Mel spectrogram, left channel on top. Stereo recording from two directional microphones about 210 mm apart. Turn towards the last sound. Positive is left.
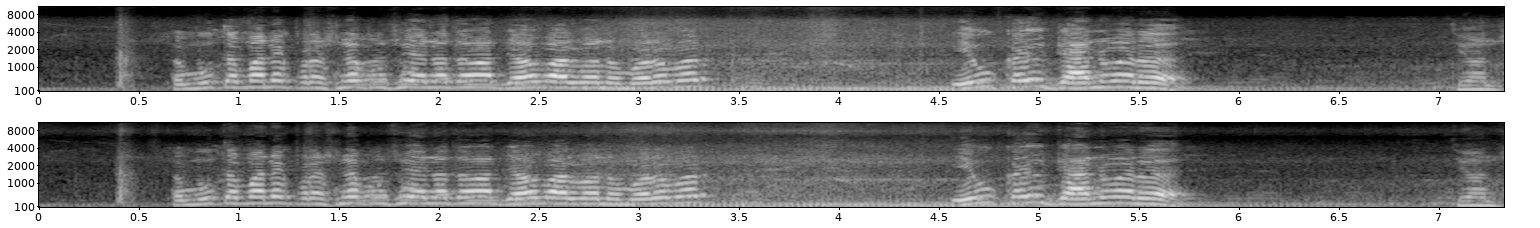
turn(degrees=-5)  # may be behind; listen again after turning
